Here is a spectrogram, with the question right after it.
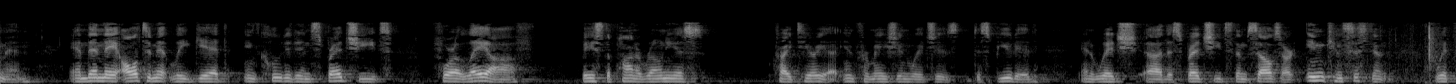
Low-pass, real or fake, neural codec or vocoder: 7.2 kHz; real; none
